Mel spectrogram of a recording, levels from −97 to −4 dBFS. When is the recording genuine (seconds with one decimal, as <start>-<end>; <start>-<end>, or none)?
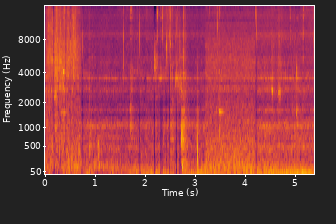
0.0-0.7; 3.2-4.2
